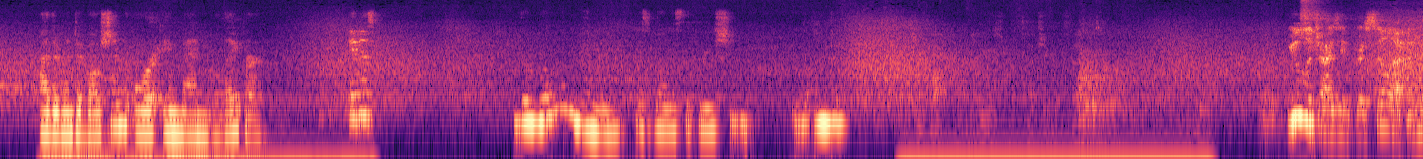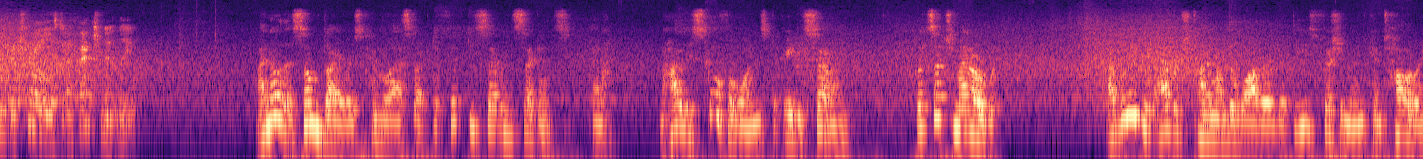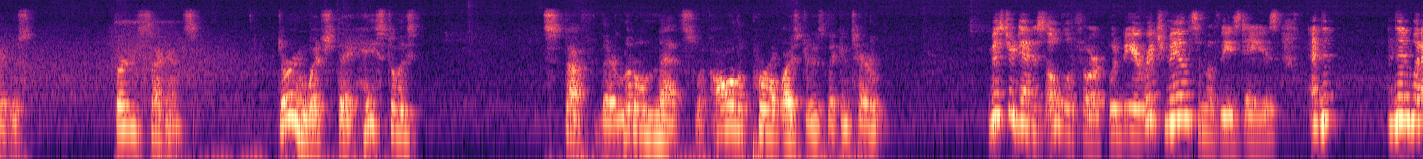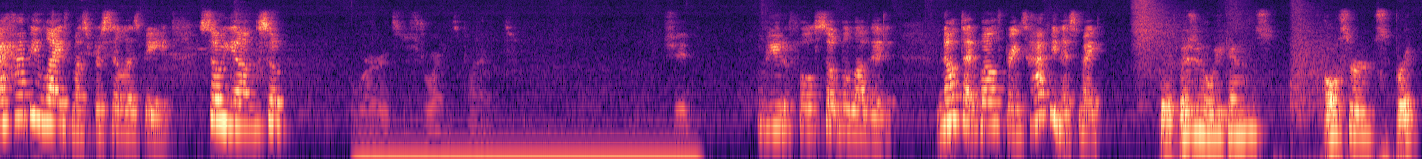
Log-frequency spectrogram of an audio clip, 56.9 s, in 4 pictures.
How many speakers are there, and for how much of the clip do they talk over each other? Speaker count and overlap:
5, no overlap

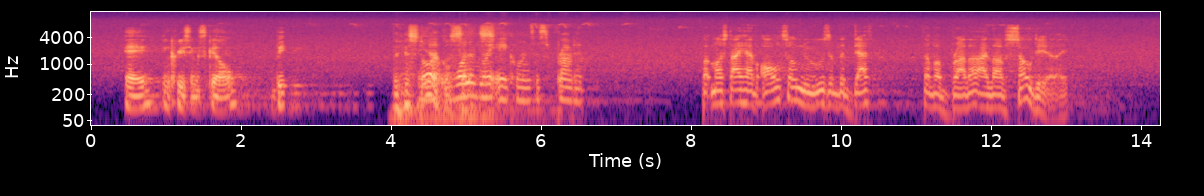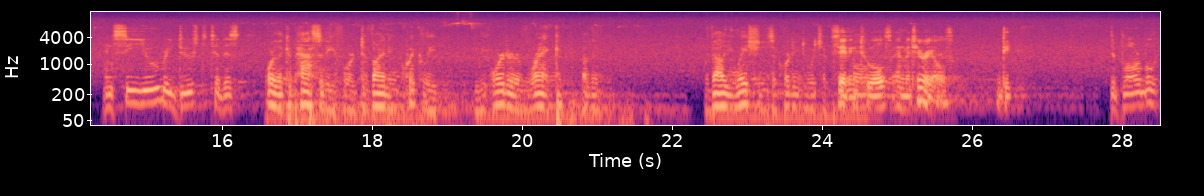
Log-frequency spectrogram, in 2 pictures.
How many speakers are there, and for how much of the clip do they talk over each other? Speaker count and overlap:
4, about 6%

